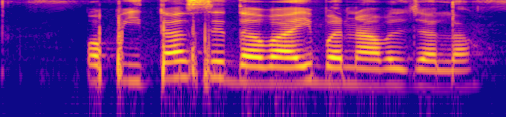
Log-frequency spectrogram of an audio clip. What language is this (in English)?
Bhojpuri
